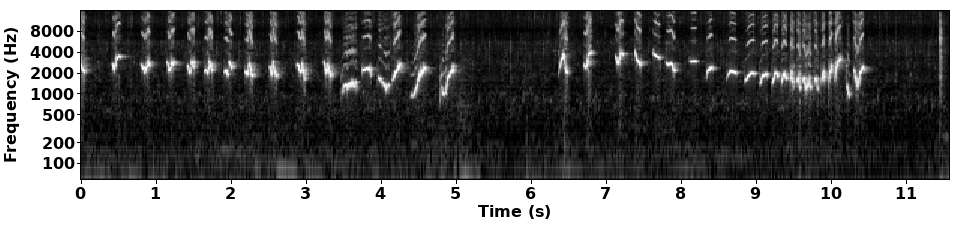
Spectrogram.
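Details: White-rumped shama song used to train captive birds: repeated sharp chirps at a steady pace, varied whistled phrases, then a quick accelerating trill, with a faint low hum underneath.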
